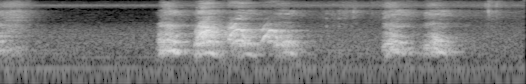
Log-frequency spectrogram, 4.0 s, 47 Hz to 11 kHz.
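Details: Barking dog, recorded 21 November 2023 at 7:06 pm: a rapid burst of four harsh barks, a brief pause, then two more in quick succession, with a steady low hum underneath.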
